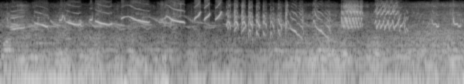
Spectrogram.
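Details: Towa-towa (seed finch) singing in a bird race competition at a bird ground: rapid whistled upslurred and downslurred notes, then dense buzzy bursts, over a steady low hum of crowd chatter and background noise.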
